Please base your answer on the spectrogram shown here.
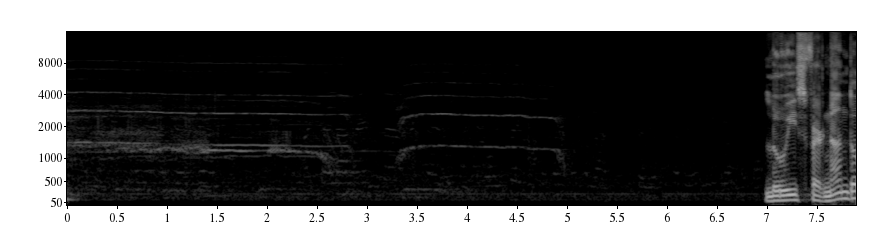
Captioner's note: cheering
